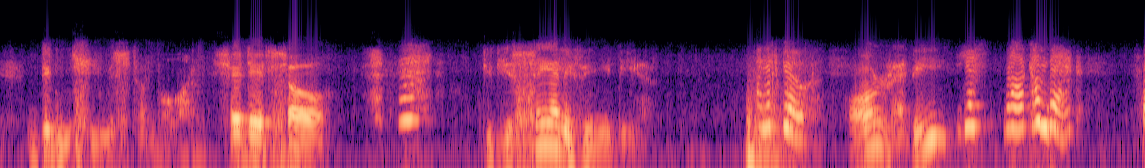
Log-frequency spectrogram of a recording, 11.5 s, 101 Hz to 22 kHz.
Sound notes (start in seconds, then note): 3.6 wincing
